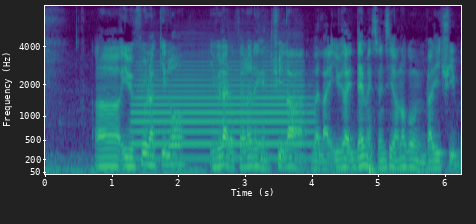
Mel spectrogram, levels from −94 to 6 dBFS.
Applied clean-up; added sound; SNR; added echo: none; Brass instrument; 3 dB; none.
